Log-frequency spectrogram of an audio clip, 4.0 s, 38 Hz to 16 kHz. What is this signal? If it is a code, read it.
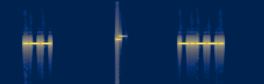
Morse code, heard as a keyed tone, about 27 wpm, 700 Hz. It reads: W <KN>
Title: Single Character (Letter:Number:Punctuation:Prosign) 28wpm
